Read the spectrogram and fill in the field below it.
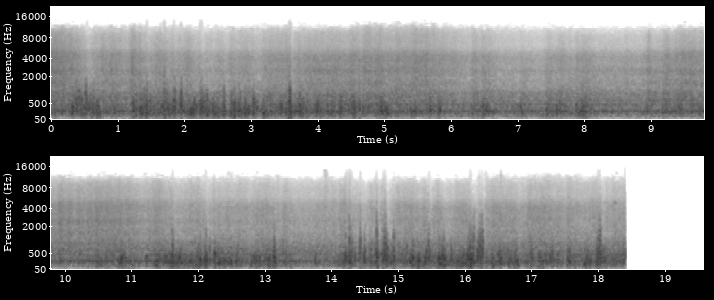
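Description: Rough sea waves crash and wash over a ship's deck.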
